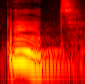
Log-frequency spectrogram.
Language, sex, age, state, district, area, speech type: Nepali, female, 60+, West Bengal, Jalpaiguri, urban, read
